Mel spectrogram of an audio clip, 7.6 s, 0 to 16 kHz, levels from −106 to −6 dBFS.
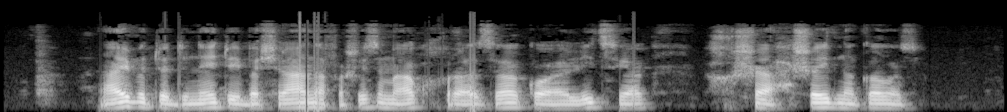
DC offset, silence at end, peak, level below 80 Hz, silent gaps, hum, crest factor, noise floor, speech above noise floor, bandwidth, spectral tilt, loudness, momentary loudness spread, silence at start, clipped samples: under 0.1%; 0.7 s; -4 dBFS; -54 dBFS; none; none; 18 dB; -72 dBFS; 50 dB; 11 kHz; -6 dB/octave; -23 LUFS; 8 LU; 0.3 s; under 0.1%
